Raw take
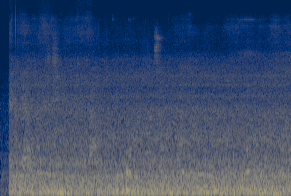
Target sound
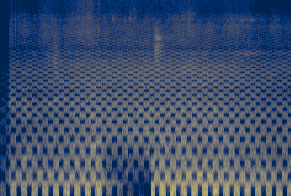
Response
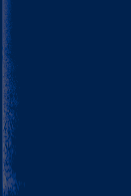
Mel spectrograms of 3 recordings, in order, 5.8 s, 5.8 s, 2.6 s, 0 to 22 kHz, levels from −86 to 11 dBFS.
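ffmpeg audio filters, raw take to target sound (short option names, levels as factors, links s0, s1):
-filter_complex "[0:a]asettb=1/sr,asplit=3[s0][s1][s2];[s0]atrim=end=2.034[s3];[s1]atrim=start=2.03:end=3.02,asetpts=PTS-STARTPTS,afade=t=in:d=0.004:c=qsin,afade=t=out:st=0.986:d=0.004:c=qsin,highpass=f=1200:w=0.5412,highpass=f=1200:w=1.3066[s4];[s2]atrim=start=3.016[s5];[s3][s4]acrossfade=d=0.004:c1=hsin:c2=qsin[s6];[s6][s5]acrossfade=d=0.004:c1=qsin:c2=hsin,dynaudnorm=f=220:g=13:m=6.31,asplit=2[s7][s8];[1:a]atrim=start_sample=2205,highshelf=f=2000:g=9,adelay=9[s9];[s8][s9]afir=irnorm=-1:irlink=0,volume=0.708[s10];[s7][s10]amix=inputs=2:normalize=0,afftfilt=real='re*gt(sin(2*PI*4.7*pts/sr)*(1-2*mod(floor(b*sr/1024/260),2)),0)':imag='im*gt(sin(2*PI*4.7*pts/sr)*(1-2*mod(floor(b*sr/1024/260),2)),0)':win_size=1024:overlap=0.75"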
